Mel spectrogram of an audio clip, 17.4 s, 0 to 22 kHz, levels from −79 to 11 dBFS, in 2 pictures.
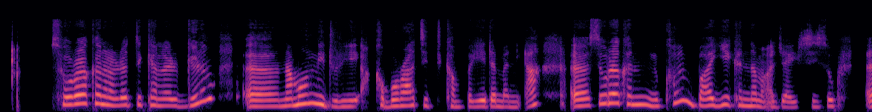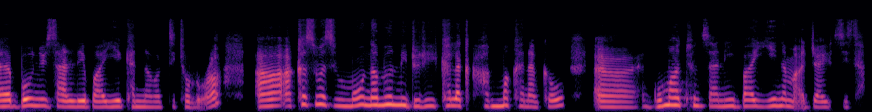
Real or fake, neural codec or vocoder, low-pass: fake; codec, 16 kHz in and 24 kHz out, 0.9 kbps, LongCat-Audio-Codec, fine tuned four codebook decoder; 10.8 kHz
